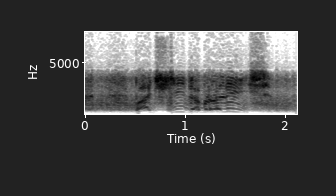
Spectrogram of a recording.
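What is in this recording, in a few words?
Russian near waypoint mood high, speech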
